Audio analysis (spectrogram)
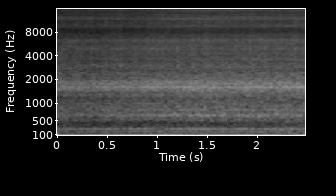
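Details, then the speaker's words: Lada 2104 carbureted engine idling on fuel dumped into the carburetor; steady even low rumble with a faint high tone, no misses or knocks. Owner thinks it runs slightly rich from the dumped fuel and blames a bad fuel pump. "okay she's running really good I can't believe it I think I didn't need to pull the chalk close the truck all the way but she's running good"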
